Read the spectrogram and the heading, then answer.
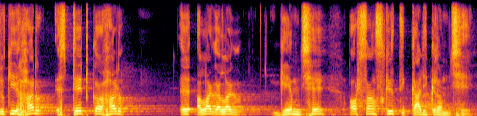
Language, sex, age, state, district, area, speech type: Maithili, male, 30-45, Bihar, Darbhanga, rural, spontaneous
